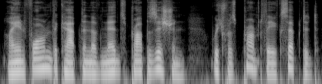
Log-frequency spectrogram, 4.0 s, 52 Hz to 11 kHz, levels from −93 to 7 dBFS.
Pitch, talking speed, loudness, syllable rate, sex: 110 Hz, 165 wpm, -22 LUFS, 5.6 syllables/s, male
